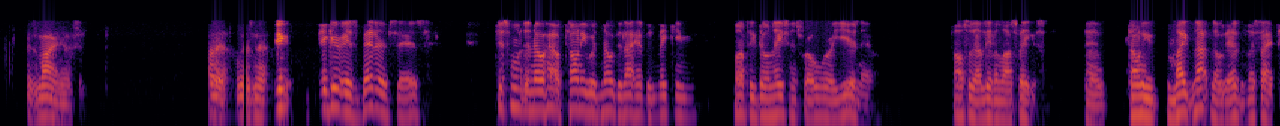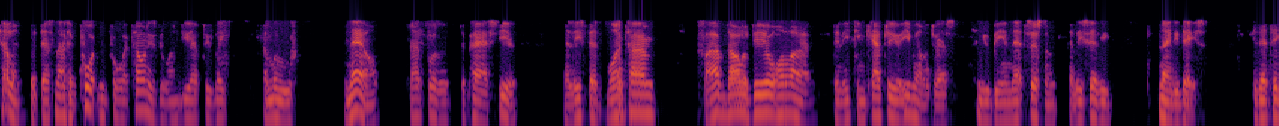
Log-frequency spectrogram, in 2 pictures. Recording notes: TNTSuperfantastic Conference Call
